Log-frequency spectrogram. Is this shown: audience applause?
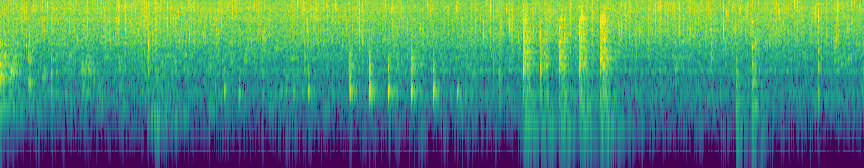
no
